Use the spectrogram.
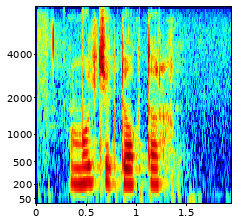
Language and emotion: Russian, neutral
